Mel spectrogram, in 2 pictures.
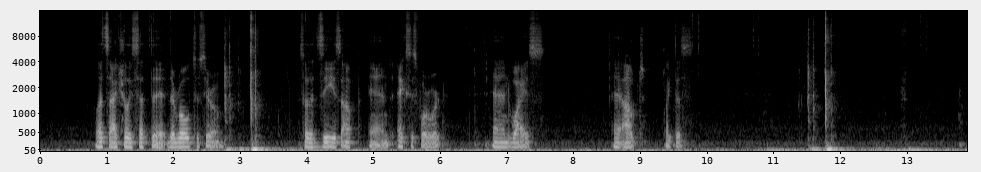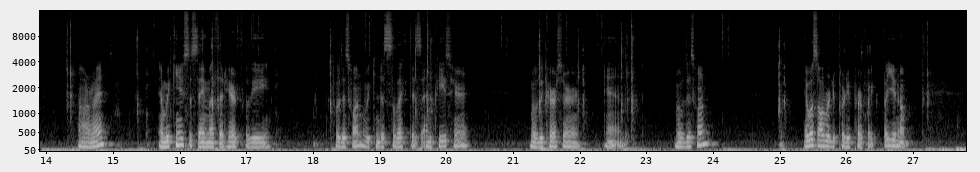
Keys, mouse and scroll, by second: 4.5 Return, 11.5 0, 11.8 Return, 14.3 7, 16.5 ctrl+Tab, 18.3 Tab, 19.6 s, 21.4 Tab, 22.0 Tab, 22.7 s, 25.0 Tab, 27.1 7.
